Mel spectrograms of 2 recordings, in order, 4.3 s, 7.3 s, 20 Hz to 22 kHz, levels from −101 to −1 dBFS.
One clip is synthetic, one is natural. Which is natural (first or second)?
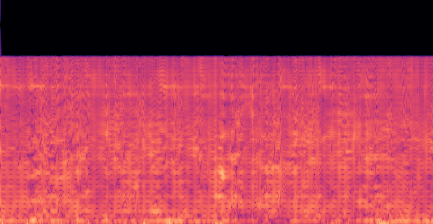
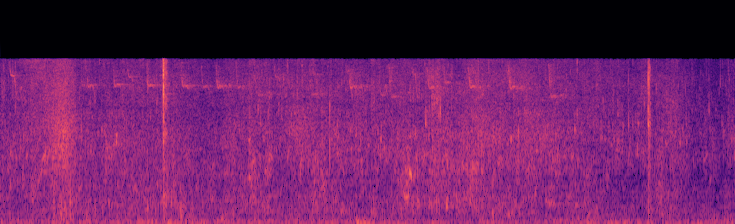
second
